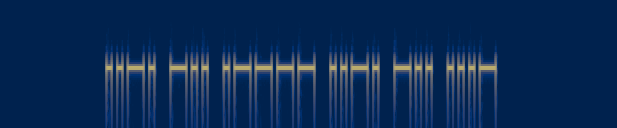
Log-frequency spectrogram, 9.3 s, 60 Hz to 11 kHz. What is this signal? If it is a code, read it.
Morse code, heard as a keyed tone, about 16 wpm, 700 Hz. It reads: FD1FDV
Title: DXCC-100 Call Signs - 6 Characters - Repeated 3x - 15wpm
